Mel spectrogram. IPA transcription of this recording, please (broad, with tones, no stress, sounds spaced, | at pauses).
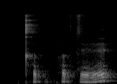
kʰ ɐ˨ k̚ ɵ˧ t̚ h ɐ˨ k̚ t͡s ɛː˨˥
